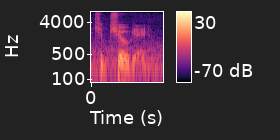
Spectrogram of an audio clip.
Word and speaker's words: Eliud Kipchoge: It's Eliud Kipchoge.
